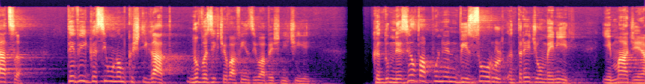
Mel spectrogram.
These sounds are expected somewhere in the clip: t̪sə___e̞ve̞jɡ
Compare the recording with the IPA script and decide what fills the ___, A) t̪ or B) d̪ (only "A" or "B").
A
